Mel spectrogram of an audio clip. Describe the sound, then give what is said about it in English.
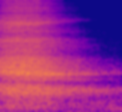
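A slow, deep breath during a guided relaxation exercise: a soft, airy rush that holds steady for about a second, then gradually fades, with no talking over it. “let's take in a big deep breath. And out.”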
